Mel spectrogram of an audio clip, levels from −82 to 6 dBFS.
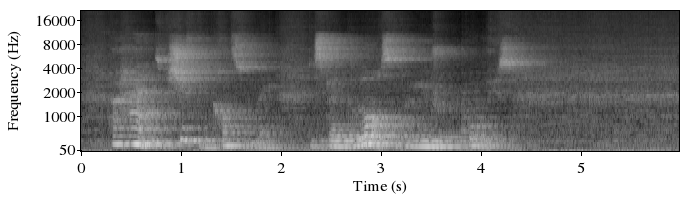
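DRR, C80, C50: −6.0 dB, 2.5 dB, −0.5 dB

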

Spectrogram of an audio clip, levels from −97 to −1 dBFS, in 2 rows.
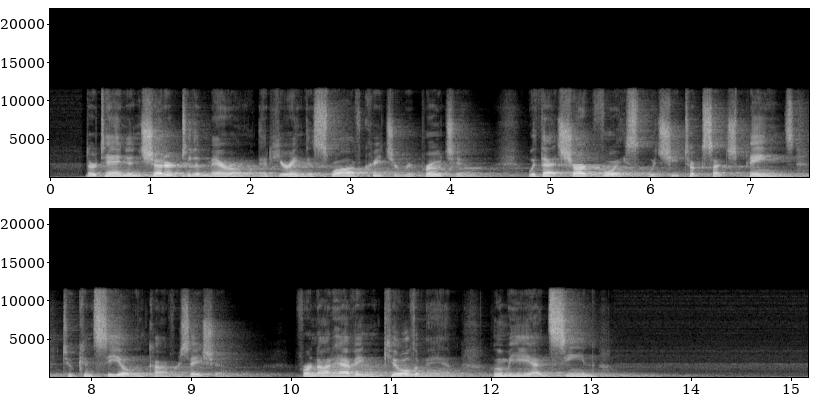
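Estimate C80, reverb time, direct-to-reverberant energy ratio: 12.5 dB, 2.0 s, 9.0 dB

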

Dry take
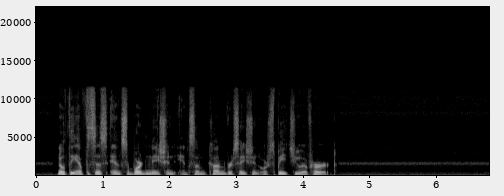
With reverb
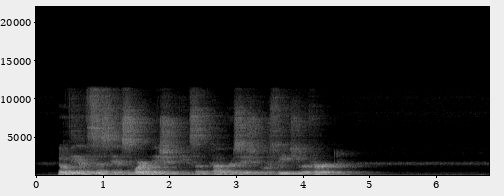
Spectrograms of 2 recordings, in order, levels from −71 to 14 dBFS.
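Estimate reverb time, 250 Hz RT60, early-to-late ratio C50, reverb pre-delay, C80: 1.2 s, 1.5 s, −2.0 dB, 26 ms, 1.5 dB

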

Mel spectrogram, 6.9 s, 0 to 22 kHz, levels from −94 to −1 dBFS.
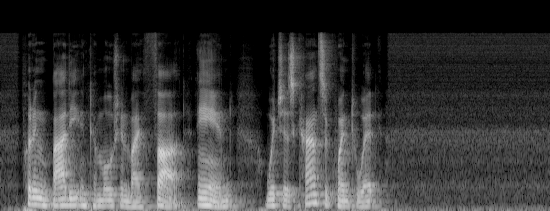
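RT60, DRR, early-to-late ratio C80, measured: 0.50 s, 10.0 dB, 21.0 dB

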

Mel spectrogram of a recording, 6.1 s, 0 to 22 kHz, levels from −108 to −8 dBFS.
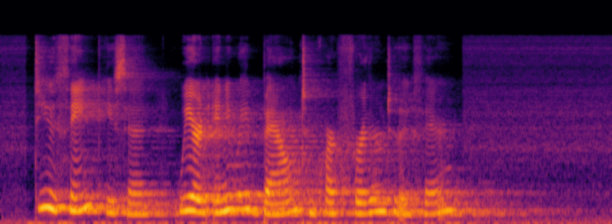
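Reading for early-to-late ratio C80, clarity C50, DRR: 10.0 dB, 9.0 dB, 6.5 dB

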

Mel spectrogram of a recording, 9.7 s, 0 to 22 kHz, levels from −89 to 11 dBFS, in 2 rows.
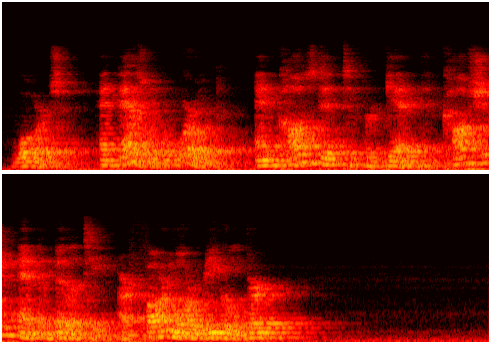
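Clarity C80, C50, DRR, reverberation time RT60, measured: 4.0 dB, 0.5 dB, −11.5 dB, 1.1 s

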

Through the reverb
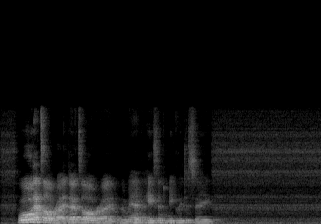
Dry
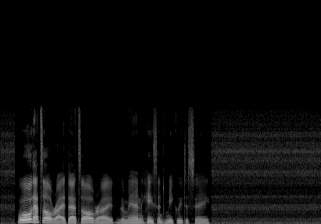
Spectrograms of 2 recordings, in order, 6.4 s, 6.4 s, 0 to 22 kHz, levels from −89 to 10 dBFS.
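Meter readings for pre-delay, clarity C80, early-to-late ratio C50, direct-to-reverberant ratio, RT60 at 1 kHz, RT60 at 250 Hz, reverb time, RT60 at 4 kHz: 14 ms, 7.5 dB, 4.5 dB, −3.0 dB, 0.75 s, 0.70 s, 0.75 s, 0.45 s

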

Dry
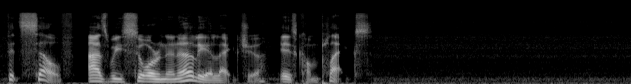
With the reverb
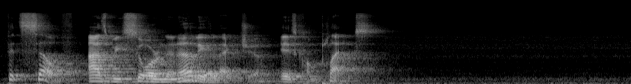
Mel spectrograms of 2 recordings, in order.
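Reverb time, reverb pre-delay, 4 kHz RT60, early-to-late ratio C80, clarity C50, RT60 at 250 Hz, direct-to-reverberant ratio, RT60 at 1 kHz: 1.1 s, 31 ms, 0.65 s, 9.0 dB, 6.5 dB, 1.3 s, 5.0 dB, 1.1 s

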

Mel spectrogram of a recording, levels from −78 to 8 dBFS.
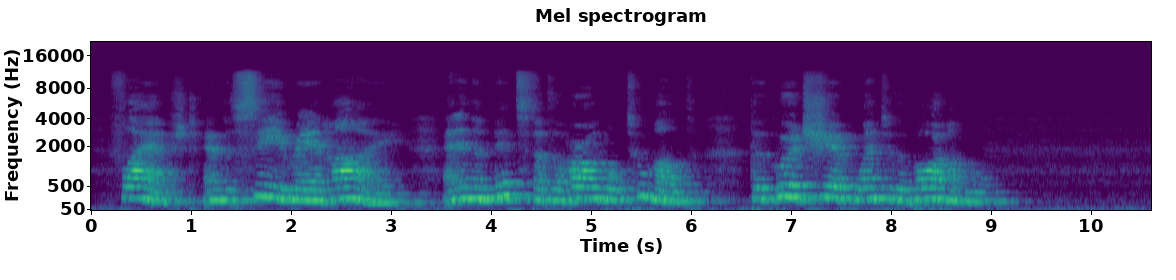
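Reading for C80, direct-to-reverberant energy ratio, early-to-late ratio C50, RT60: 6.0 dB, −11.5 dB, 1.5 dB, 0.70 s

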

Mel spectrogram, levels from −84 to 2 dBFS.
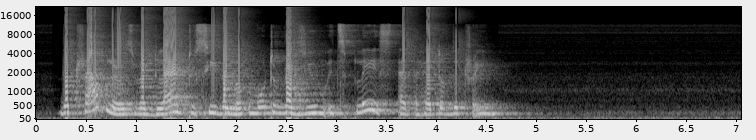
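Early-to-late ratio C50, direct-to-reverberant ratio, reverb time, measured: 9.0 dB, 7.0 dB, 1.1 s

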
